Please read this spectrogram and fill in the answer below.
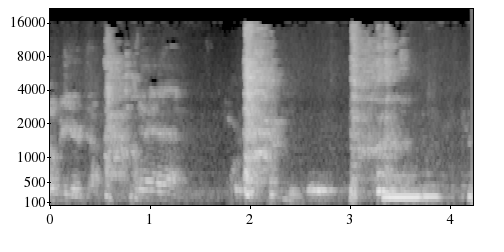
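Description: Voices in a small bar room and a cough about halfway through. Near the end a held low guitar note starts to sound through the amplifier as the band begins its next song.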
